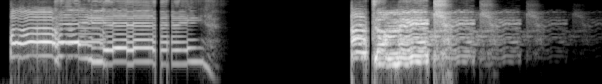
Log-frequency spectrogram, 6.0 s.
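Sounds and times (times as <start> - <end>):
a cappella jingle: 0.1 - 2.0, 3.6 - 5.6.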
